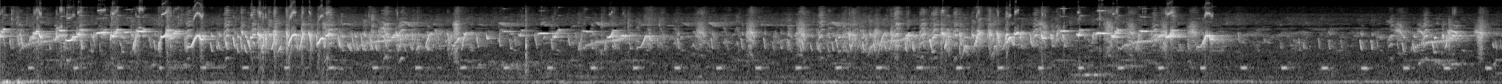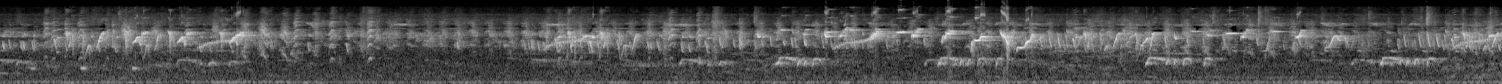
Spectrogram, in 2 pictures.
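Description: A dense chorus of small birds chirping and twittering, thinning out for a few seconds about halfway through. Under it, a steady run of short pips at about two or three a second goes on for the first half, and a lower call repeats every second or so in the second half.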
